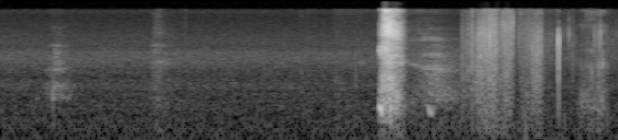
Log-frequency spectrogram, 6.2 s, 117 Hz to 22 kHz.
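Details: Female with a cold in a series of 20+ sneezes: faint sniffles, then one loud sneeze followed by a few quieter, stifled sneezes and sniffs.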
